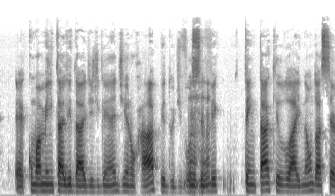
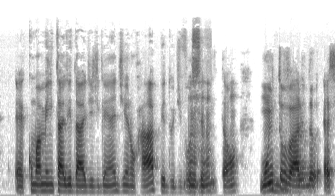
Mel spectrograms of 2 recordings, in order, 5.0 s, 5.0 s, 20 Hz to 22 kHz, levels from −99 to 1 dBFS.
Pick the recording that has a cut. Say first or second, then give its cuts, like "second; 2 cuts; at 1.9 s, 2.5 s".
second; 1 cut; at 3.2 s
